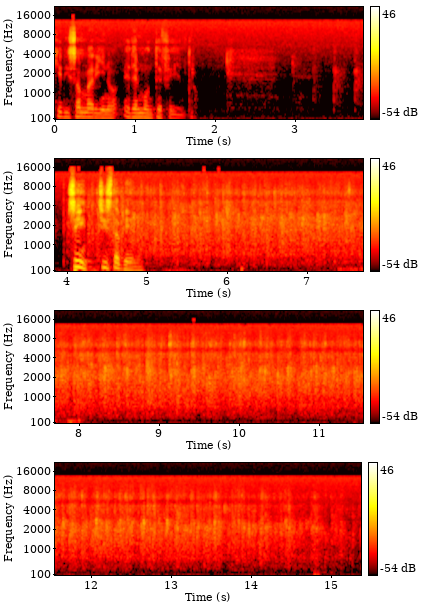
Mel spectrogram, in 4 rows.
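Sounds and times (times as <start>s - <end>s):
speech: 0.0s - 1.8s, 4.0s - 5.2s
audience applause in a theatre: 4.0s - 15.3s.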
